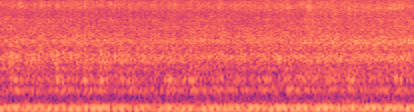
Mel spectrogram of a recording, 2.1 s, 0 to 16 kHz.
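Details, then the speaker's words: 1939 Plymouth two-door sedan street rod, heard from the rear; deep even exhaust burble at idle, steady and mild with no misses or popping; normal street rod exhaust. "Slip around to the back, hear that rumble. Nothing too crazy, but you'd expect a little something out of a street rod."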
